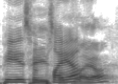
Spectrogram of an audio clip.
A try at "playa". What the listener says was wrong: It's also PLAYA, not ER.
